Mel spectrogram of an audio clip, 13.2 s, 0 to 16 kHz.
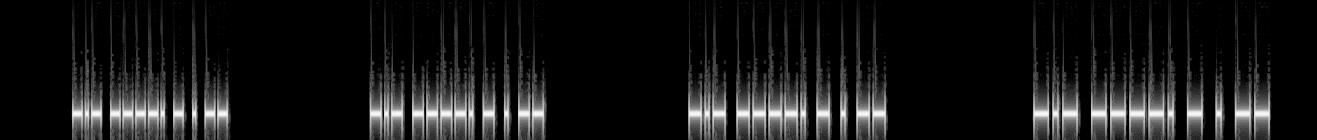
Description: Morse code, heard as a keyed tone, about 33 wpm, 700 Hz. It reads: K9TEM K9TEM K9TEM K9TEM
